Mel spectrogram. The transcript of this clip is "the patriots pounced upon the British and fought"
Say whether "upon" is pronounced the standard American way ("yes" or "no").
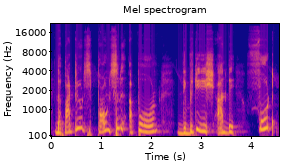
yes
